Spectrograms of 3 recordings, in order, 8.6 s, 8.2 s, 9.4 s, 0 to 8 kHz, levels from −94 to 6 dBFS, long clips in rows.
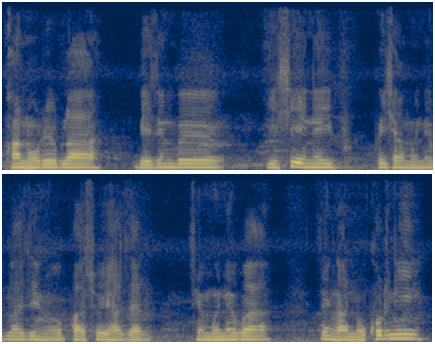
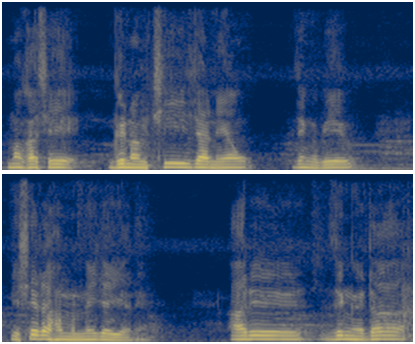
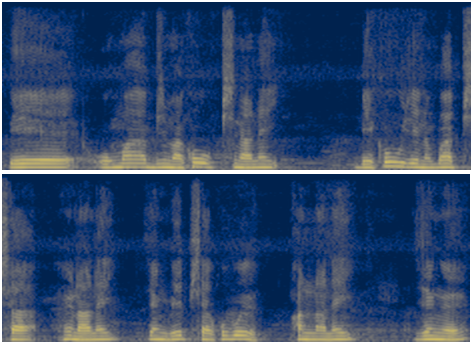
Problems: background sounds at intervals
